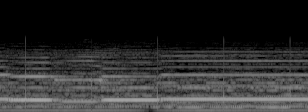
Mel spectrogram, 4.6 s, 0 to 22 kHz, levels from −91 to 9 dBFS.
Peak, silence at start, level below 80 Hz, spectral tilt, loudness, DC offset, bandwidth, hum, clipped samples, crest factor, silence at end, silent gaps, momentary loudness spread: -22 dBFS; 0 s; -52 dBFS; -9.5 dB/octave; -33 LUFS; under 0.1%; 5 kHz; none; under 0.1%; 10 dB; 0 s; none; 6 LU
